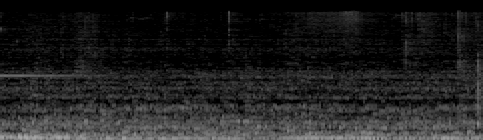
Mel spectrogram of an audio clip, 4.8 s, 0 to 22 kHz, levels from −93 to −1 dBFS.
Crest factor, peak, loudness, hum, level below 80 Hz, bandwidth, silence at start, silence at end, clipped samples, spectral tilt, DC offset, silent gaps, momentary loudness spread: 16 dB; -26 dBFS; -46 LUFS; none; -48 dBFS; 16 kHz; 0 s; 0 s; under 0.1%; -6.5 dB/octave; under 0.1%; none; 9 LU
